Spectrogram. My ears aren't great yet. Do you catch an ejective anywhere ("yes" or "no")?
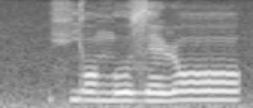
no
